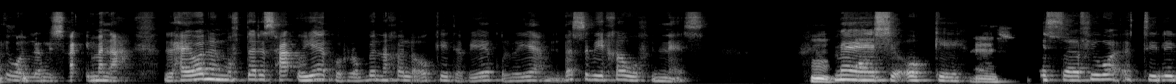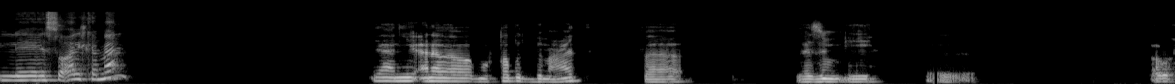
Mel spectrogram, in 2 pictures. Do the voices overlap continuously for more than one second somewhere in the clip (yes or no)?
no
